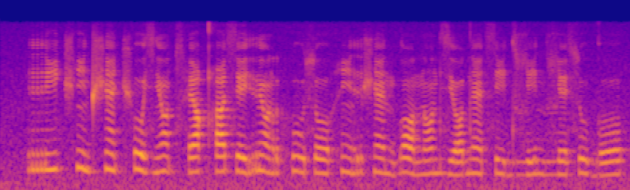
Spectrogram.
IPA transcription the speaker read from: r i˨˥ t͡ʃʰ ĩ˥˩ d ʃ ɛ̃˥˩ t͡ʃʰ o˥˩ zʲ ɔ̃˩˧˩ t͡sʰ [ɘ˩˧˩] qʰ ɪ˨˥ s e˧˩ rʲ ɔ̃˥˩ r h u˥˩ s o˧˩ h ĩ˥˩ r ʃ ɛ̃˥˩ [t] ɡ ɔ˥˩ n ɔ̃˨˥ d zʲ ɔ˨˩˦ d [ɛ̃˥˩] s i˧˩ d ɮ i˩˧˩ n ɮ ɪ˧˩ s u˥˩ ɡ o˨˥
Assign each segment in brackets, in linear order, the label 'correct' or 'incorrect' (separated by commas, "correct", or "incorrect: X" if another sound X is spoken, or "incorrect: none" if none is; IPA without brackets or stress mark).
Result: incorrect: ɛ˩˧˩, incorrect: n, correct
